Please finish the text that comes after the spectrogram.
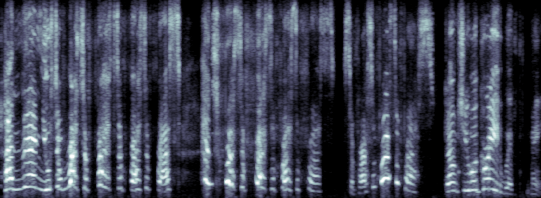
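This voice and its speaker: A woman acts out a huffy, self-important movie director in a radio comedy. The voice is high and bright, breaking into repeated babble. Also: big pitch swings, normal speed, slight background noise, heavily acted, poor audio. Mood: pompous instructing. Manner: pompous, sputtering repeated nonsense. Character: pompous, huffy famous male film director who babbles. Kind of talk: old-time radio comedy acting.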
